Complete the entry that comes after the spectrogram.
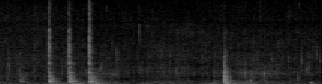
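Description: Crabs frying in hot oil for a crispy crab dish, with a bubbling sizzle that flares in several sharp crackling bursts, close and fairly loud, and no talking.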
